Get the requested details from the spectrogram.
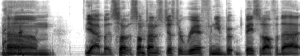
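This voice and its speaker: In a very clean recording with a silent background and a dry, close sound with no echo, a man with an American accent speaks at a fairly quick pace. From Oregon. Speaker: country singer. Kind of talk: casual chat.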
